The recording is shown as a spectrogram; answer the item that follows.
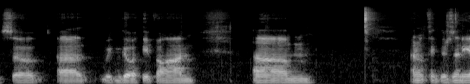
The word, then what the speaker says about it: Ivan: for names just ask Yvonne is actually the standard Russian pronunciation so we can go with Yvonne I don't think there's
